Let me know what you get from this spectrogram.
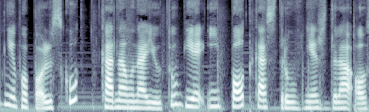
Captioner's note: fluent in Polish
